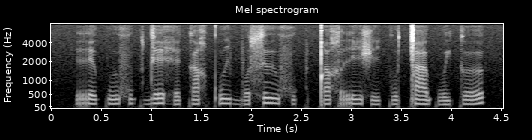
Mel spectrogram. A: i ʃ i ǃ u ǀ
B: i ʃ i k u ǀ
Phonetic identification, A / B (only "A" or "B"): B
